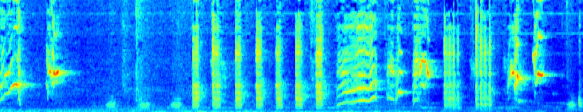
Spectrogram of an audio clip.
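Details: Black-winged starling in captivity, singing lively with head-bobbing: clear whistled notes and a rising slurred phrase among rapid dry clicks and harsh squawks, repeated through the passage.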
